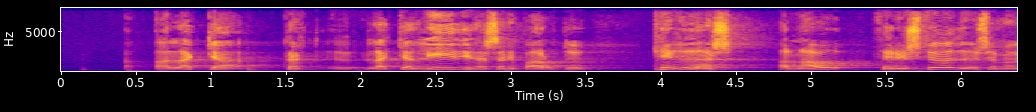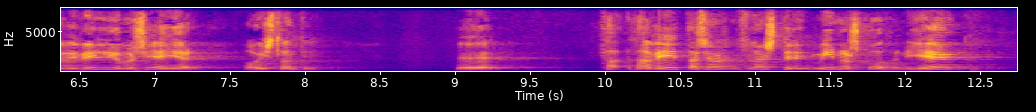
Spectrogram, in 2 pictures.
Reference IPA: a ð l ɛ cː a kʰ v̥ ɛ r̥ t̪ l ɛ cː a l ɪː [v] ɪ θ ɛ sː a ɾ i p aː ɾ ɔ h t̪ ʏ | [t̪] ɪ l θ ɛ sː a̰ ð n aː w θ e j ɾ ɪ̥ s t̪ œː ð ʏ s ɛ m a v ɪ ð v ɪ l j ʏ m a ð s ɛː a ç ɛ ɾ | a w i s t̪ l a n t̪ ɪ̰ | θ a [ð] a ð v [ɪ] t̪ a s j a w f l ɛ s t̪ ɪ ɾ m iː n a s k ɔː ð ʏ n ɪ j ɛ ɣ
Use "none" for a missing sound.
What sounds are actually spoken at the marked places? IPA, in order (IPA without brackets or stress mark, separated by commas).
ð, t̪ʰ, θ, ɪː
